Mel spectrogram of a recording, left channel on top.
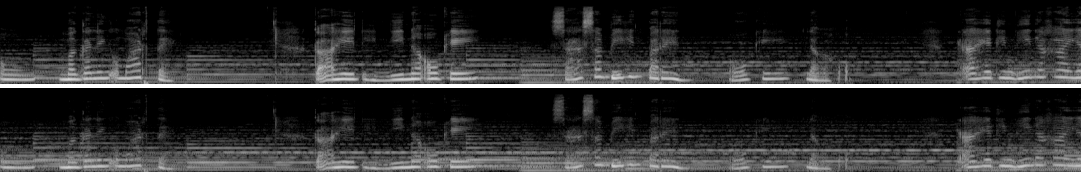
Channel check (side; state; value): both; normal; correlation 0.84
